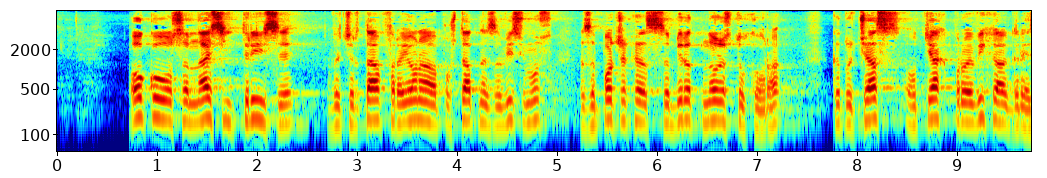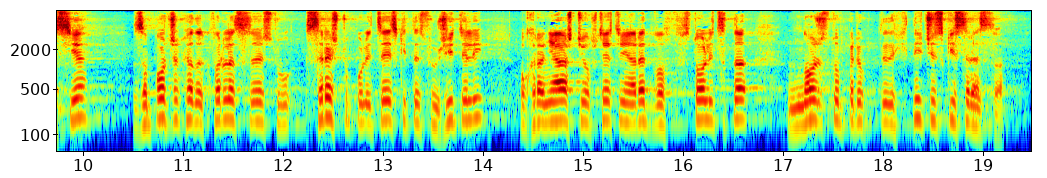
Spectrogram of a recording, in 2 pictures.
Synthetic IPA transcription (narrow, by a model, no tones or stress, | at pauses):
ɔkolˠʊːsɛmnajsɛit̪ɾiːsɛvɛt͡ʃɛɾt̪afɾɐjɔnəːpoʃt̪at̪nɛzɐvisimost̪zɐpɔt͡ʃnəxəd̪ɐsɛ̥sɐbiɾət̪mnɔʒɛst̪voxɔɾə | kɐt̪ɔt͡ʃasot̪ːʲaxpɾojɐvixəːɡɾɛsijə | zɐpɔt͡ʃnəxəd̪ɐxvɤɾlʲət̪ssɾɛʃt̪ʊpolit̪sɛjskit̪ɛslˠʊʒit̪ɛli | oxɾɐnʲjavɐʃt̪iopʃt̪ɛst̪vɛnijəɾɛt̪vɐfst̪ɔlit̪sə̥t̪ə | mnɔʒɛst̪vopɾit̪ɛxnit͡ʃɛskisɾɛt̪st̪vɐ̰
